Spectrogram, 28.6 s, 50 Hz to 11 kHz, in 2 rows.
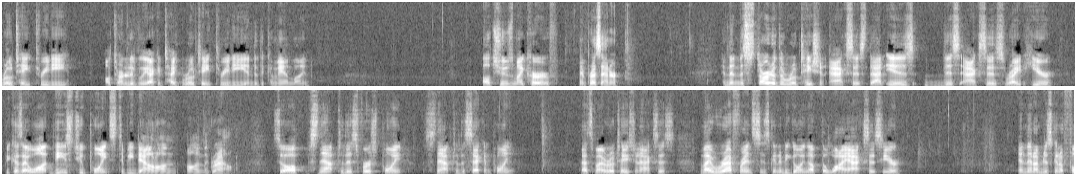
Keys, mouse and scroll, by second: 5.9 click, 8.2 Return, 11.8 Return, 19.2 click, 21.0 click, 27.3 click.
